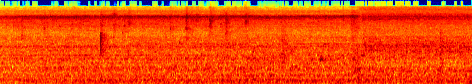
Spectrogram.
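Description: Cold water poured steadily into a cooking mixture makes a continuous close gushing, hissing flow with a few small splashes.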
